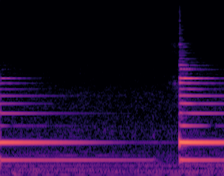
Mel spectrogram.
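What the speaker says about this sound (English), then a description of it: "And then the top string is your G," A ukulele's top G string rings with a clear, sustained tone that slowly fades, then is plucked again near the end, sounding bright and close with no talking.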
